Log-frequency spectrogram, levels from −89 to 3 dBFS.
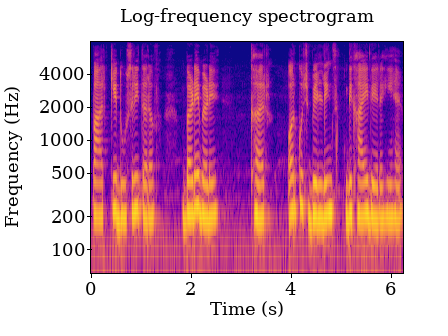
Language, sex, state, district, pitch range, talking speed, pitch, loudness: Hindi, female, Chandigarh, Chandigarh, 195-215 Hz, 135 wpm, 200 Hz, -14 LUFS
